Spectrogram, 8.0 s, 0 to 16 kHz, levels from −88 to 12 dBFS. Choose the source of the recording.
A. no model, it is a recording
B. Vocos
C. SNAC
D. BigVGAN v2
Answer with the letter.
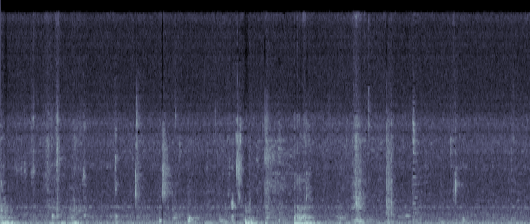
D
